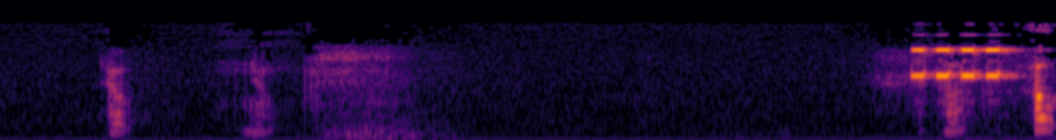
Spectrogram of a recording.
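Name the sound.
timer alarm ringing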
